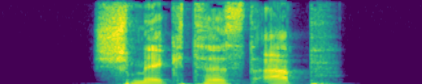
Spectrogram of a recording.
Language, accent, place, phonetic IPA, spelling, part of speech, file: German, Germany, Berlin, [ˌʃmɛktəst ˈap], schmecktest ab, verb, De-schmecktest ab.ogg
- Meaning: inflection of abschmecken: 1. second-person singular preterite 2. second-person singular subjunctive II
